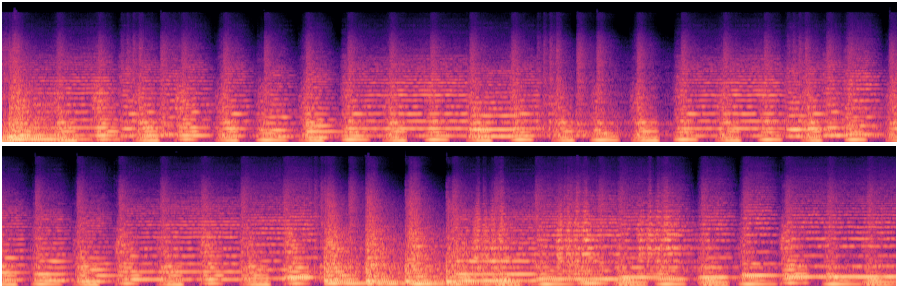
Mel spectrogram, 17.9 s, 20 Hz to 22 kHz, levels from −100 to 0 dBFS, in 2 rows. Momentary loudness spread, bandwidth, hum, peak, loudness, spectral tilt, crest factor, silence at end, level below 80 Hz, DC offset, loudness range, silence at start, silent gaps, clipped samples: 5 LU; 9.4 kHz; none; -2 dBFS; -17 LUFS; -7.5 dB/octave; 16 dB; 0 s; -30 dBFS; under 0.1%; 4 LU; 0 s; none; under 0.1%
